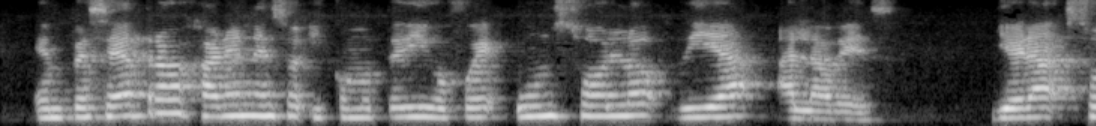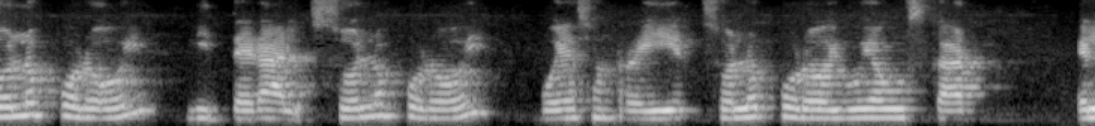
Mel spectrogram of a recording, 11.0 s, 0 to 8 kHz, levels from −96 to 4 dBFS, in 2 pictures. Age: 20-39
